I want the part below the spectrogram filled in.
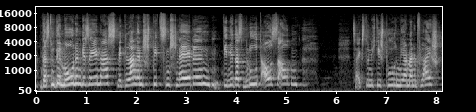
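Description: A woman's voice: high voice, lightly acted. An actress playing a haunted aging queen. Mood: accusing. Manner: theatrical, swings from loud cries to hushed near-whispers. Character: aging queen mother haunted by nightmares, fearful and imperious. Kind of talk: 1950s radio drama acting.

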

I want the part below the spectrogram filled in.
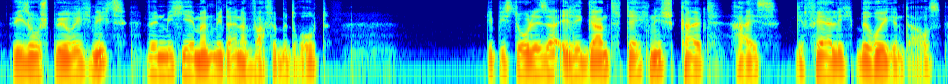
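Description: A man reading a literary novel in the first person, measured and calm. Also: sits low, no room sound, studio quality. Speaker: audiobook narrator.

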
